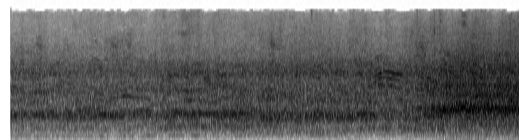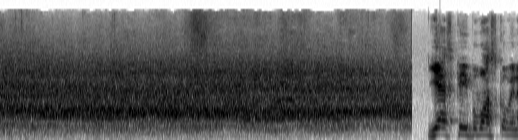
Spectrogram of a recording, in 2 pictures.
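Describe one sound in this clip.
A large stadium crowd chants and roars.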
